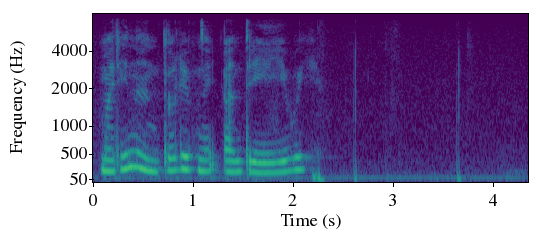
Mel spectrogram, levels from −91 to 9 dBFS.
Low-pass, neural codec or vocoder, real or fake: 7.2 kHz; none; real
